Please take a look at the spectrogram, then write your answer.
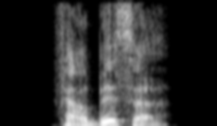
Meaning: first/third-person singular subjunctive II of verbeißen
- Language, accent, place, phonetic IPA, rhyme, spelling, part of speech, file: German, Germany, Berlin, [fɛɐ̯ˈbɪsə], -ɪsə, verbisse, verb, De-verbisse.ogg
